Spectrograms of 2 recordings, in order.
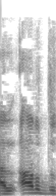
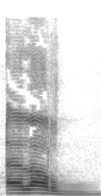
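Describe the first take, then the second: First: "الأرض" as al-'ard; original hamza. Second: "الأرض" as a-lard; no glottal stop in "الأرض"; hamza transfer. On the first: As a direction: glottal stop after the l in "الأرض". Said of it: "يبقى الأرض تقرأ". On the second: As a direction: run l into the vowel in "الأرض". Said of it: "بشيل الهمزة وانقل الحركة". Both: Shown as a demonstration.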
